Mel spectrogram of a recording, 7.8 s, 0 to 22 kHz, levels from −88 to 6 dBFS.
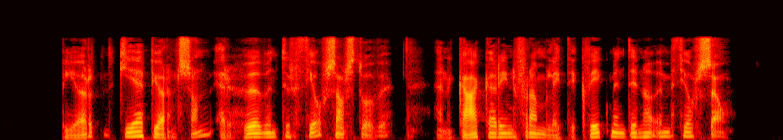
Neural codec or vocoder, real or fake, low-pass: codec, 16 kHz, 2 kbps, X-Codec, WavLM features, trained on Multilingual LibriSpeech; fake; 7.2 kHz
